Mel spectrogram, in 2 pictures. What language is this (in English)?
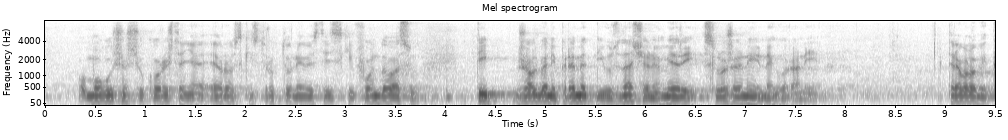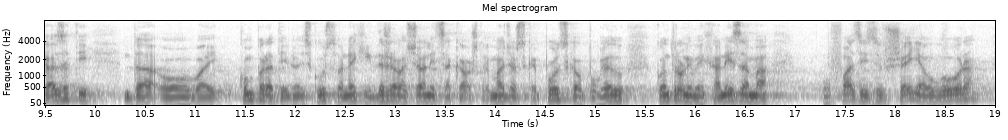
Croatian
